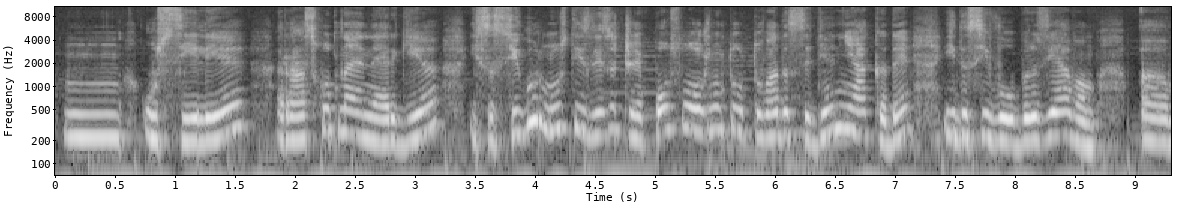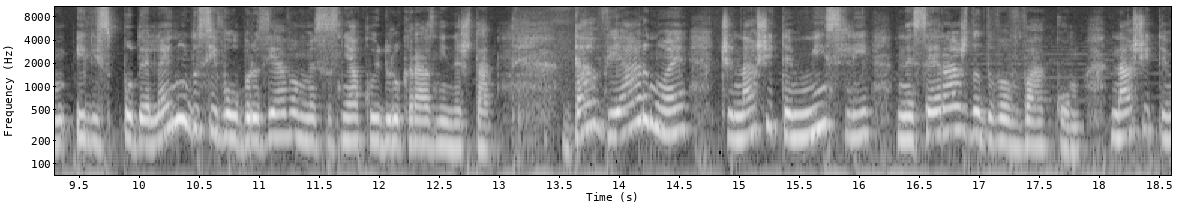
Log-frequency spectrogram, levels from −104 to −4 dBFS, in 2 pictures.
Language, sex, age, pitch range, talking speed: Bulgarian, female, 40-59, 200-240 Hz, 135 wpm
